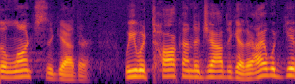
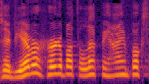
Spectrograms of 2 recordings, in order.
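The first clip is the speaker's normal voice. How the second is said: quick, higher-pitched eager question; excited retelling; 5 semitones higher, faster than usual. Retold or imitated. Friend asks the preacher about the books, excited and quick. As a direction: race through it with raised pitch, excited. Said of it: "I'm getting excited".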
